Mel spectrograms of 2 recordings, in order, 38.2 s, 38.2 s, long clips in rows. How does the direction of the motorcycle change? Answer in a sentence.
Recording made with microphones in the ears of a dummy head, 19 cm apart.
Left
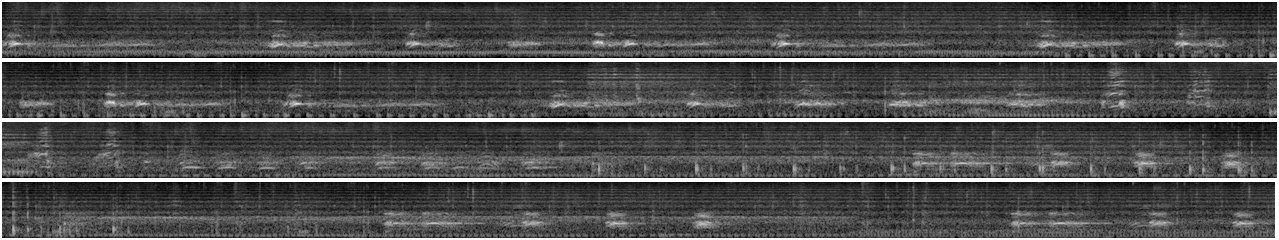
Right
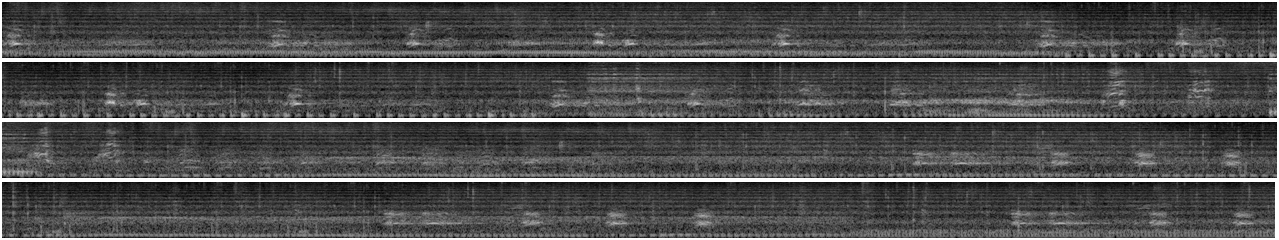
You can hear the motorcycle stay put.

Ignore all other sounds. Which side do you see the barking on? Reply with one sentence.
In this clip you hear the barking on the left.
